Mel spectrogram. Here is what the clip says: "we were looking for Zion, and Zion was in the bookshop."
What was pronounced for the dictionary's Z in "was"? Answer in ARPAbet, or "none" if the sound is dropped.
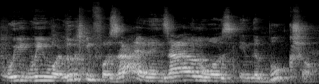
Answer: Z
